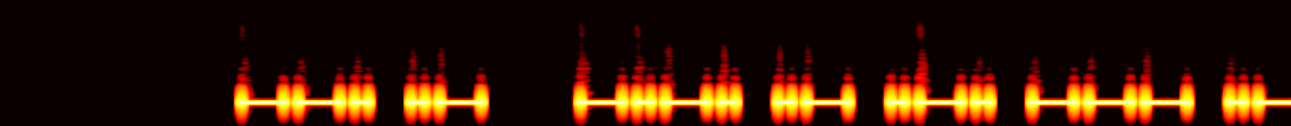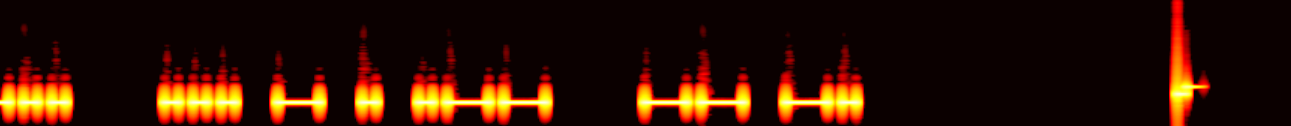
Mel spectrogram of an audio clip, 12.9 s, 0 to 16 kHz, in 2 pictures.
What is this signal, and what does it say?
Morse code, heard as a keyed tone, about 17 wpm, 700 Hz. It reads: GA CAROL STEW MN
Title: K1USN SST QSO Practice - 17wpm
